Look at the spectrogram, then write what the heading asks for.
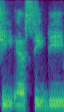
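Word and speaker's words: חסד: You'll see it spelled Chesed, but it's maybe like Hesed with the clear your throat sound.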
